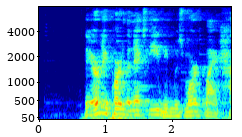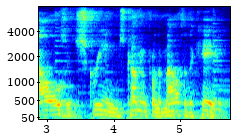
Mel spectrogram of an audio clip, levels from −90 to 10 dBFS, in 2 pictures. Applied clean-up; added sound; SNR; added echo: neural separator model SepFormer DNS4.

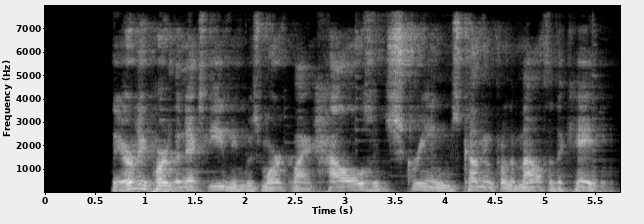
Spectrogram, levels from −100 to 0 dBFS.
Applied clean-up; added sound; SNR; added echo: neural mask model DeepFilterNet 3.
